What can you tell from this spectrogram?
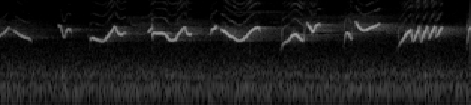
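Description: A songbird sings a rapid series of clear, sweeping whistled phrases with rising and falling notes, prominent, ending in a quick trill over a soft, low background hum.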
